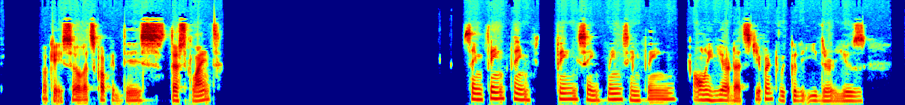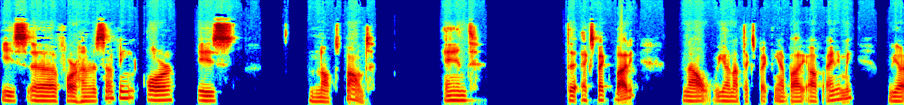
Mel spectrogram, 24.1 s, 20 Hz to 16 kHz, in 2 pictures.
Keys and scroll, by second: 2.0 super+c, 2.9 super+v, 15.8 Return, 23.3 super+x.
